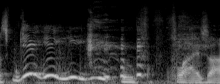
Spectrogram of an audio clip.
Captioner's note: laughing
